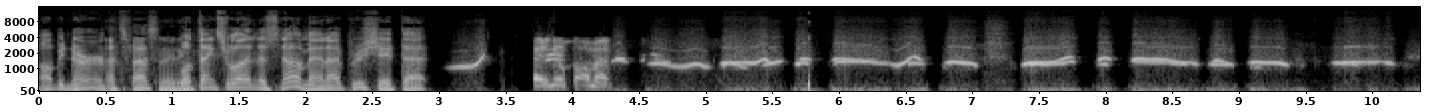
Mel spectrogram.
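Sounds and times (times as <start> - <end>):
speech: 0.0 - 3.0, 3.7 - 4.5
person whistling through teeth: 3.1 - 10.3.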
